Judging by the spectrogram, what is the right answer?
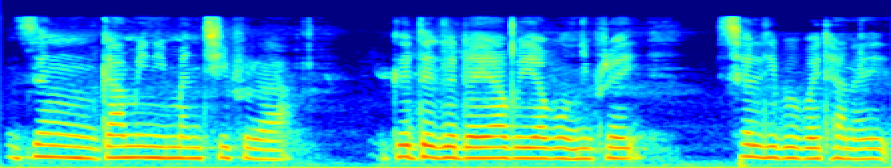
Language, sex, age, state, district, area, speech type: Bodo, female, 18-30, Assam, Kokrajhar, rural, spontaneous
